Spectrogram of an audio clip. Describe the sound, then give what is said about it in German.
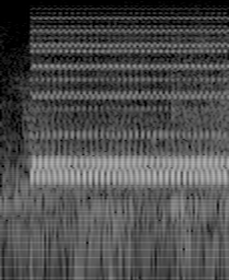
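An electronic telephone ring tone sounds as a quiz-show contestant's lifeline call goes out. It is a steady, bright, buzzy tone that starts abruptly after a brief quiet moment and holds loud and unbroken. “Also da würde ich dann gerne, glaube ich, doch den Joker nehmen und den Dr. Wolfgang Wolte anrufen.”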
